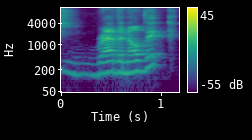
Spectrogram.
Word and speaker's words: Rabinovich: But Alex Rabinovic, was I close? Rabinovich. Rabinovic. I was pretty close.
